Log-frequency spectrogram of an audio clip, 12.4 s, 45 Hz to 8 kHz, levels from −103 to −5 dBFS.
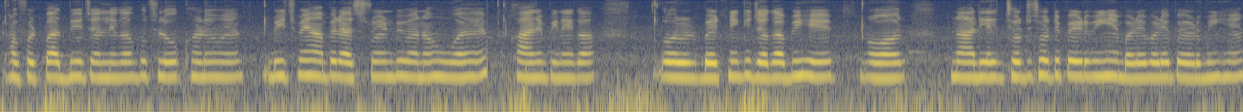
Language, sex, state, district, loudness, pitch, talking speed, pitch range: Hindi, female, Uttar Pradesh, Jalaun, -24 LUFS, 230 Hz, 195 wpm, 225-235 Hz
